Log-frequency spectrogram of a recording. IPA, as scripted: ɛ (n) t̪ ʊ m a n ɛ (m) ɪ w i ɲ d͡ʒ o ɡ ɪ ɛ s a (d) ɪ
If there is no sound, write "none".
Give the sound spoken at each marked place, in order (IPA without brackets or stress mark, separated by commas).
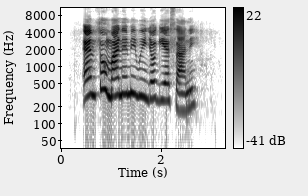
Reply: n, m, n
